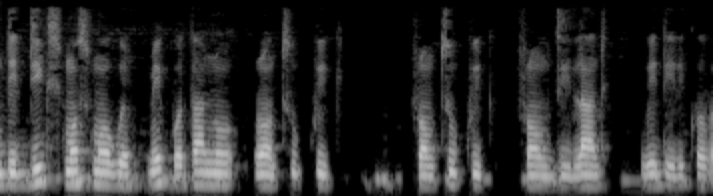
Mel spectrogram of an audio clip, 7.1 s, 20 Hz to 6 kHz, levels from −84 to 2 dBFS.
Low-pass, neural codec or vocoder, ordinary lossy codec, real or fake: 5.4 kHz; none; MP3, 32 kbps; real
